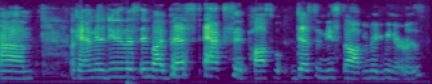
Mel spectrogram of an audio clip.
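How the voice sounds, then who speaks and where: A woman's voice: mid-range voice, fairly even intonation, normal speed, pushed and bright. A young woman doing a casual amateur interview, speaking in a hesitant, giggly way. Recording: dull lo-fi audio.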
